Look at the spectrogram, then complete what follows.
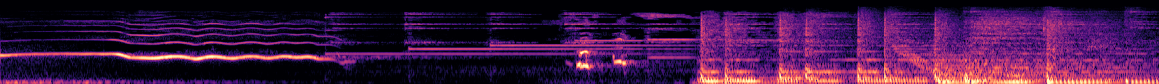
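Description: A Christmas pop song plays: a high, wavering sung note over twinkling bell chimes, then a full band with a driving beat bursts in loudly for the last couple of seconds.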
